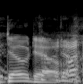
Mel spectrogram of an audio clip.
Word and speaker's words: Dodo: Dudu? – No. Okay, the Hebrew says Dodo. Well, that's great. – I think that is the Hebrew pronunciation that Anna had.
